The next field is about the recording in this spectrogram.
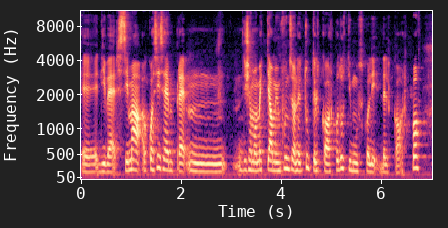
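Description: A woman speaks with a fairly low pitch and a bright, sharp tone. Her pace is moderate and her intonation fairly even. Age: 40s. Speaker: YouTuber and fitness instructor; fitness vlogger. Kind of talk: casual vlog talk; casual vlog chat. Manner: halting. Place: home room. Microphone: phone near.

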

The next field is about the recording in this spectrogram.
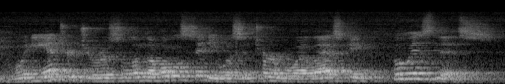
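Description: A man's lively intonation at a moderate pace, with strong room echo and light background noise. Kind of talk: scripture reading. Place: church.

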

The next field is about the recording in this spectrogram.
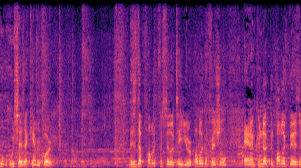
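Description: Crowd noise fills the background as a man talks at a very fast pace. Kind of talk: heated argument with an official. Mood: frustrated, impatient. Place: hall. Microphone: phone near.

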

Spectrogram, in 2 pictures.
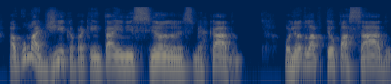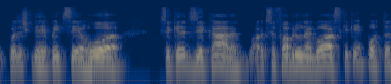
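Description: Against a quiet background, a man with a normal speaking voice, a fairly high pitch and ordinary pitch variation talks at a fairly quick pace. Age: 40s. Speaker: podcast host. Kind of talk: casual interview chat.

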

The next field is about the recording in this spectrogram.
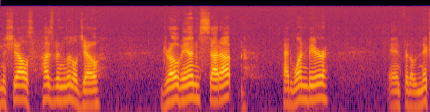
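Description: A man talks at a very slow pace with ordinary pitch variation, the sound dry with no echo. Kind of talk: casual vlog chat. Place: bicycle. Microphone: camera far.

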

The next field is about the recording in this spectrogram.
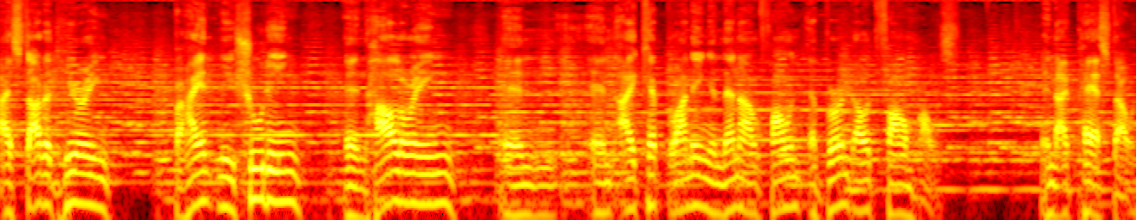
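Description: A man at a fairly slow pace with long, frequent pauses and clear music in the background. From Germany. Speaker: Holocaust survivor. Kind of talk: interview answer. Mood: earnest, vivid recollection. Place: home room.

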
